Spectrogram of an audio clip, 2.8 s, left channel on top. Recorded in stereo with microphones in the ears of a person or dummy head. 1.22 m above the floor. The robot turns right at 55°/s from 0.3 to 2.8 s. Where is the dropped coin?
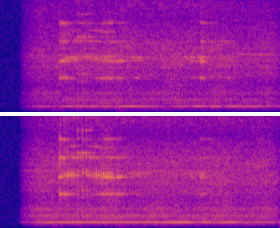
45° right (ahead or behind), 0.7 m; by 2.4 s 20° left (ahead or behind), 0.7 m.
